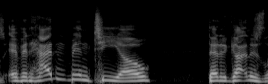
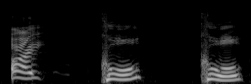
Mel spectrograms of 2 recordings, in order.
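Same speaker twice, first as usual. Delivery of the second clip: sarcastic cool; 7 semitones higher, 5 dB louder, slower than usual. Real, not acted. Sarcastic reaction to rule changes.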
